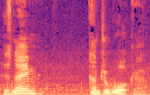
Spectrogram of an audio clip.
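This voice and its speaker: A man narrating a scripted radio drama in a theatrical, deliberate manner. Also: fairly high pitch, big pitch swings, slight background noise.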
